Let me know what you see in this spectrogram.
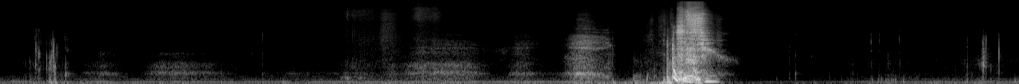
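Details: Male trying to stifle sneezes after chikni sneezing powder: breathy, held-back sneeze attempts build into one loud explosive sneeze too strong to muffle.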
